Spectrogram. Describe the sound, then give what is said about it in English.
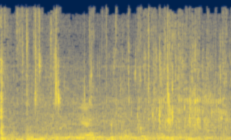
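Warm water runs into a plastic basin in a home health aide training class, a continuous splashing trickle with bubbly, gurgling detail that stays fairly even throughout. “filling up a plastic basin of warm water”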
